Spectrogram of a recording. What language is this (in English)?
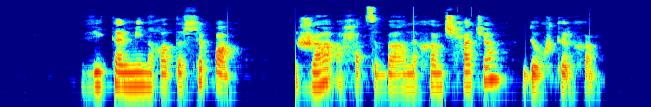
Kabardian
